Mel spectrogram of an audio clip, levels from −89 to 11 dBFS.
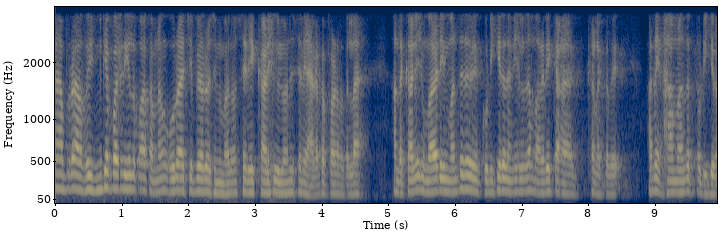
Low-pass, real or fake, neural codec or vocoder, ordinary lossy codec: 3.6 kHz; fake; codec, 16 kHz in and 24 kHz out, 0.8 kbps, FocalCodec, streaming, 65536 codes; none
